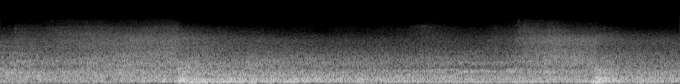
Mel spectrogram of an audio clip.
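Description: Ice hockey play in a rink: a steady low rumble and hum with skate blades scraping the ice, and two heavy thuds, one about two seconds in and one near the end.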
